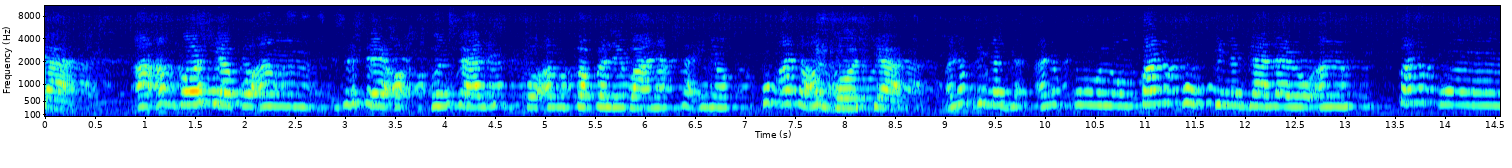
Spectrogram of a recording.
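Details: Adult woman with cerebral palsy speaking Filipino. Dysarthria (cerebral palsy).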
